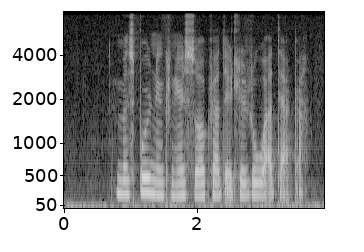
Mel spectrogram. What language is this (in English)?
Faroese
